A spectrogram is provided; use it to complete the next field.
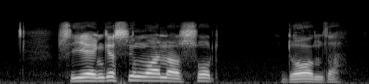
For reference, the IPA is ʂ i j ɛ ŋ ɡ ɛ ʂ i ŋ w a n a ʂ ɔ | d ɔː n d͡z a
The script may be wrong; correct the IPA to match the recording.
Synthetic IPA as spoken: ʂ i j ɛ ŋ ɡ ɛ ʂ i ŋ w a n a ʂ ɔ | d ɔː n d͡z a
